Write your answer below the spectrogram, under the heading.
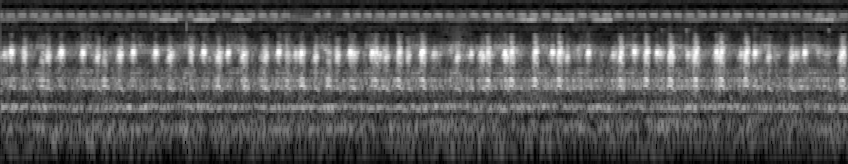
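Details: Frogs calling in a dense chorus of short pulsed croaks, about two per second and overlapping irregularly, over a constant high-pitched hiss and a low steady hum.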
